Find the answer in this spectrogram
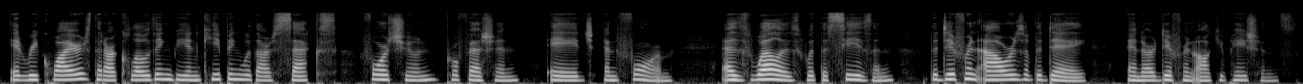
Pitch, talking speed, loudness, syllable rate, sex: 200 Hz, 145 wpm, -20 LUFS, 4.5 syllables/s, female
